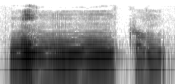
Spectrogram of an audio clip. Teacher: النون الساكنة في الكاف إخفاء مع الغنة مع ترقيق الكاف والغنة، منكم، والكاف مضمومة رقيق.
